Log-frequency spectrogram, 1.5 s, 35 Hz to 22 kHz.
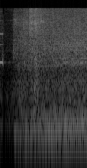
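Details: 2009 Toyota Prius with replacement catalytic converter after theft, first try sounded leaky, clamp corrected; revving in park to a steady, even drone without puffing or hissing at the joint; exhaust sealed, better.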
